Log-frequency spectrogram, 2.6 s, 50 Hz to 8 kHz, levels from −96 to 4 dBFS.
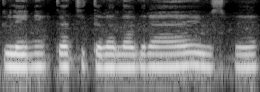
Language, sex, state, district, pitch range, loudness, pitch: Hindi, female, Gujarat, Gandhinagar, 195-205 Hz, -16 LUFS, 200 Hz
